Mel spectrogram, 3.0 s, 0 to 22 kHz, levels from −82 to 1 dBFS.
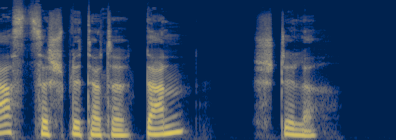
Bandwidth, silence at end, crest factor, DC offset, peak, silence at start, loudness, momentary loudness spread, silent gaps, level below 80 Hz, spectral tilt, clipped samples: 19.5 kHz; 0.6 s; 16 dB; under 0.1%; -2 dBFS; 0 s; -17 LUFS; 12 LU; none; -50 dBFS; -4.5 dB/octave; under 0.1%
